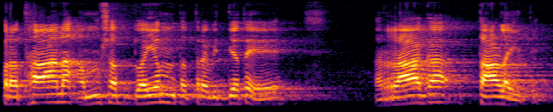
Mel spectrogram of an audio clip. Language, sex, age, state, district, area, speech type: Sanskrit, male, 18-30, Kerala, Kasaragod, rural, spontaneous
